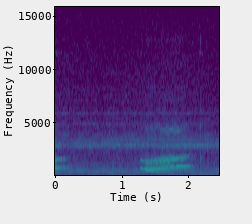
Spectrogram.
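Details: Domestic cat indoors giving one drawn-out, wavering meow that rises then falls, lasting under a second, while a woman asks it about its day and whether it slept; steady faint background hum.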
